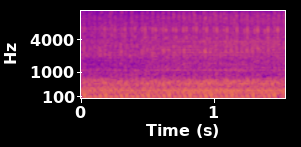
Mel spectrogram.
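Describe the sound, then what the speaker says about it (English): A Cupra R car engine idling close by with an intermittent clicking fault, a steady low rumble with a faint, regular ticking pulsing through it and no voices. "Keeps on making an intermittent clicking noise."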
